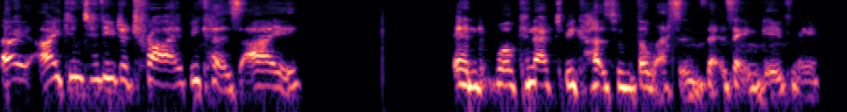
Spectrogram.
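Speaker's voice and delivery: moved, overcome, pushing through the feeling. Speaking about lessons from a late uncle, you say this: emotional. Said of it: "sorry, emotional".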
